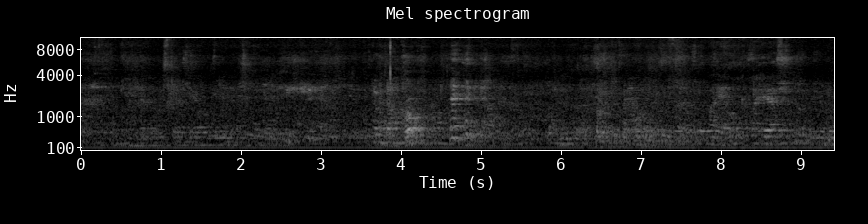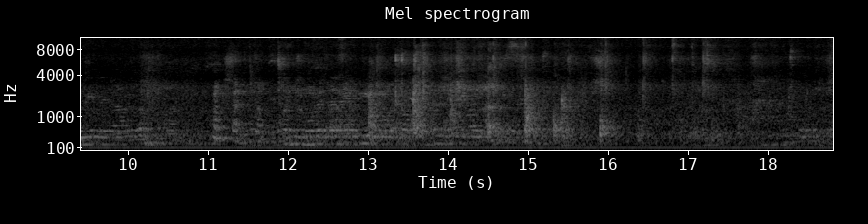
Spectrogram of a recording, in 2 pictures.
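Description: People in an audience murmur and chat quietly in an echoing hall.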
